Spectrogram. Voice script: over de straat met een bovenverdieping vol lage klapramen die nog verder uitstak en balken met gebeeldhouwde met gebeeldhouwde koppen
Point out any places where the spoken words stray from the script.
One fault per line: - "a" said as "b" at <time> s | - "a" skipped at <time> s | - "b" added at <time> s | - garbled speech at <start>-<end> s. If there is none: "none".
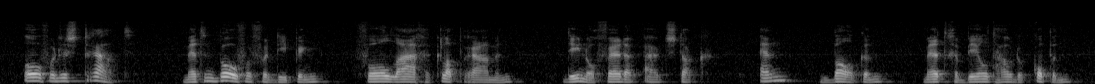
- "met gebeeldhouwde" skipped at 10.2 s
